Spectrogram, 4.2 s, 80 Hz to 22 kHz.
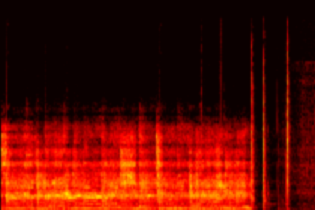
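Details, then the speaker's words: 1993 new-old-stock Califone 5232AV classroom cassette player: music plays dull and dark, treble missing, a few clicks; muffled playback, suspected dirty or worn head or azimuth off; head then cleaned. "Sounds like the head's a little bit dirty on this one, or the azimuth's off, or the head's worn out. Yeah, something's up. You can hear it's not clear."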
